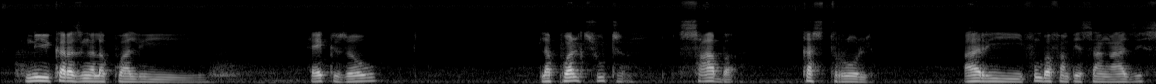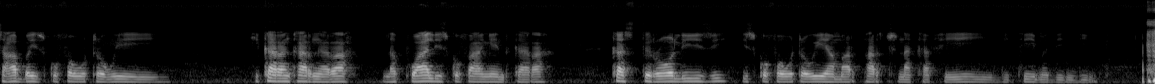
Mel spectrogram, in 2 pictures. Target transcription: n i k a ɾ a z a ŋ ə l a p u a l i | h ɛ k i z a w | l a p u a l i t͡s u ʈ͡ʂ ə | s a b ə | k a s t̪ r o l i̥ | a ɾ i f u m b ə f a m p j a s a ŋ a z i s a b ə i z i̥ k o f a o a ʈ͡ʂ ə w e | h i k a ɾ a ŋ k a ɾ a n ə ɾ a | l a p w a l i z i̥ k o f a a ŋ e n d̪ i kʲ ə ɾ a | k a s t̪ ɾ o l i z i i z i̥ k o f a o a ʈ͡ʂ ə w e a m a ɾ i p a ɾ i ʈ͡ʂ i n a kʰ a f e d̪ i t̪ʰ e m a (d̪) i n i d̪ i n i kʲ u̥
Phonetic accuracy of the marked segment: correct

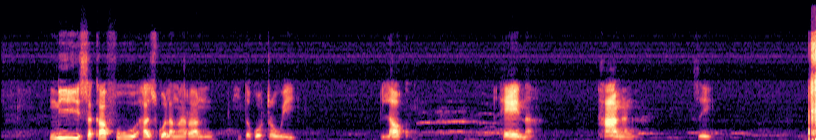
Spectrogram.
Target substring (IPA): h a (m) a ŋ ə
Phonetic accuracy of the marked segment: incorrect: ŋ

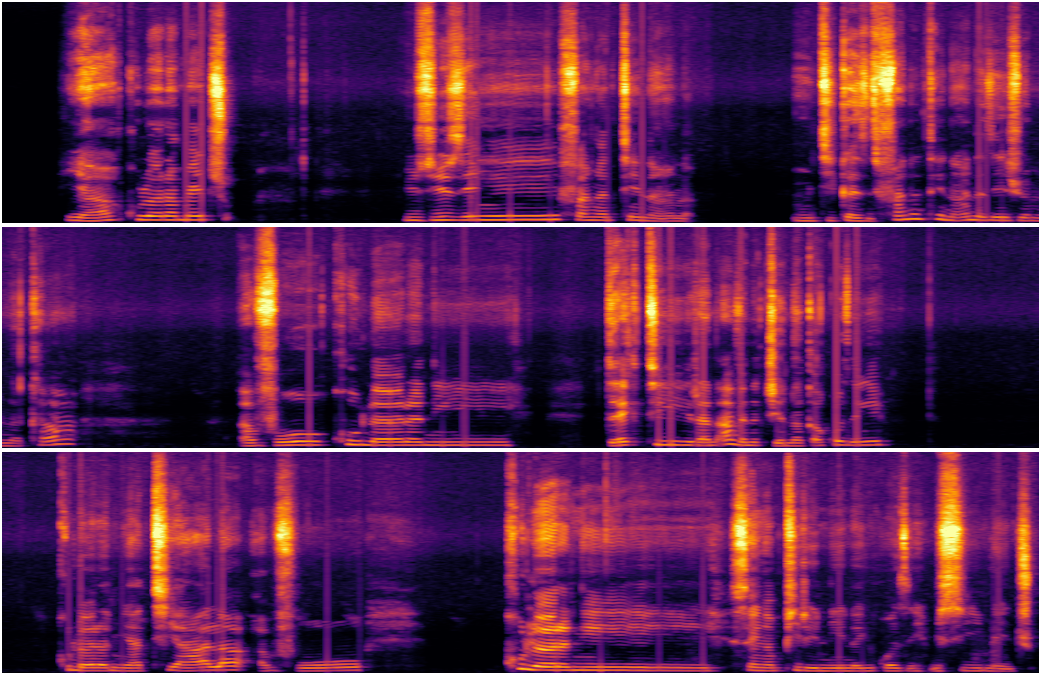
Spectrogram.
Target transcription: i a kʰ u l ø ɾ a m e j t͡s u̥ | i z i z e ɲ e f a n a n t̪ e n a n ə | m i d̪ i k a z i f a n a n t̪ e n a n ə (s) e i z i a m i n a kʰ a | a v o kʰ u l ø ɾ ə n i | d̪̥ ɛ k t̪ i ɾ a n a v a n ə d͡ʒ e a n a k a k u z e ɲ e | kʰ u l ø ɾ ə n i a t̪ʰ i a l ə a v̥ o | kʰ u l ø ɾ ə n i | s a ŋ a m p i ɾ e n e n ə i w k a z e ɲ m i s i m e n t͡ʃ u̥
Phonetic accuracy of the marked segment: incorrect: z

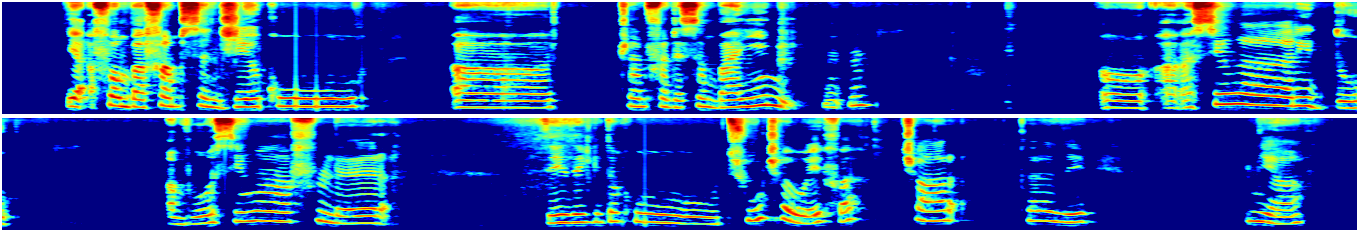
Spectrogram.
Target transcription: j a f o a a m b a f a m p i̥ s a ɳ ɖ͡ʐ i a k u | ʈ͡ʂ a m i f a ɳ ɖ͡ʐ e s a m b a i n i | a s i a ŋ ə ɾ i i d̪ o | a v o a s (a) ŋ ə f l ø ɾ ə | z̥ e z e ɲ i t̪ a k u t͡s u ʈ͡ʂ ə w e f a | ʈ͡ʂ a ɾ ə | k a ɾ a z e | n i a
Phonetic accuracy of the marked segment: incorrect: i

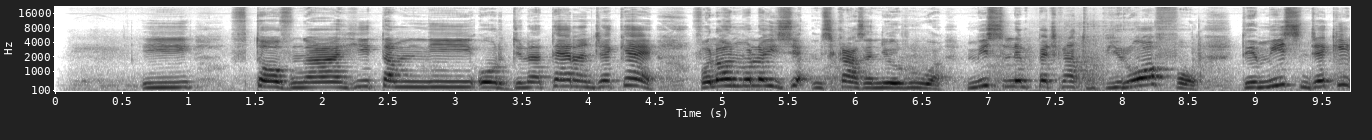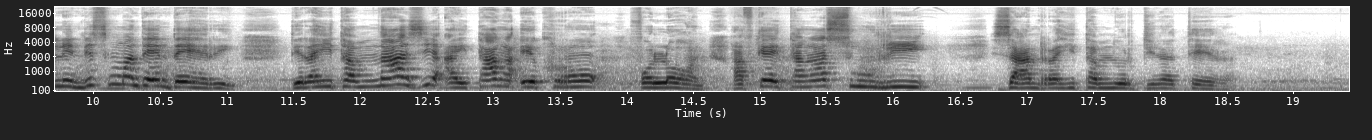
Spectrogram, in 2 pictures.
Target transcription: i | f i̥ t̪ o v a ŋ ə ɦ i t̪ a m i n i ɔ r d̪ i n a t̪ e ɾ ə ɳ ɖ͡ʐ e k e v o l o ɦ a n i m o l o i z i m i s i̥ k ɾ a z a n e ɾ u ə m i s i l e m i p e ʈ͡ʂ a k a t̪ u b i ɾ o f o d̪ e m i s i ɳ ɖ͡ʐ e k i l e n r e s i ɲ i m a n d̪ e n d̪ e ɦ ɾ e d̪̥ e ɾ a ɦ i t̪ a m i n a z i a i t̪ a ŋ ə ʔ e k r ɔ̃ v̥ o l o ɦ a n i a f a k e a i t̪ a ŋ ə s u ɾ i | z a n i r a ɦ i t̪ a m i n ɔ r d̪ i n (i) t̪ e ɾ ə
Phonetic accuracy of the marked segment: incorrect: a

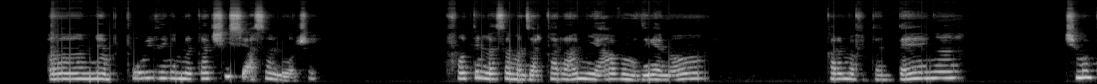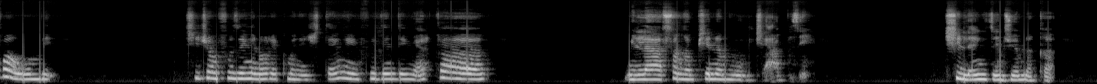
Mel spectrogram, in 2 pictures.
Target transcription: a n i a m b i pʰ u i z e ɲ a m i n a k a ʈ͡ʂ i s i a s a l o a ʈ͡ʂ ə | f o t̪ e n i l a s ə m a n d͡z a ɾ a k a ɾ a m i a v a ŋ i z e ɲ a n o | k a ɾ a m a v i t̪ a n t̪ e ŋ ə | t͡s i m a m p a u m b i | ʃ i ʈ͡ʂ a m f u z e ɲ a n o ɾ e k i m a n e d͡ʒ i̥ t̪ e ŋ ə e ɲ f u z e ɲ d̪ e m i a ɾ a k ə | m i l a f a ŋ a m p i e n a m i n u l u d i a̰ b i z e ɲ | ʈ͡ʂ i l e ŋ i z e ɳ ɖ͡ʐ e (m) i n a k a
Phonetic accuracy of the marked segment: correct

